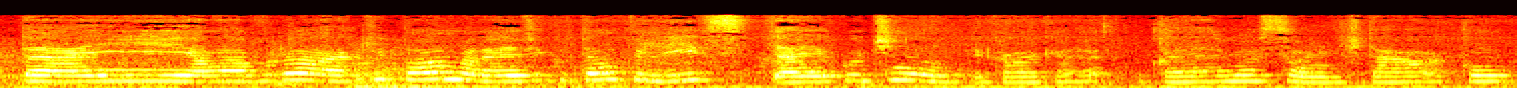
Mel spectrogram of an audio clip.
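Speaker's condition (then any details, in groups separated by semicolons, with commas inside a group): Down syndrome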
